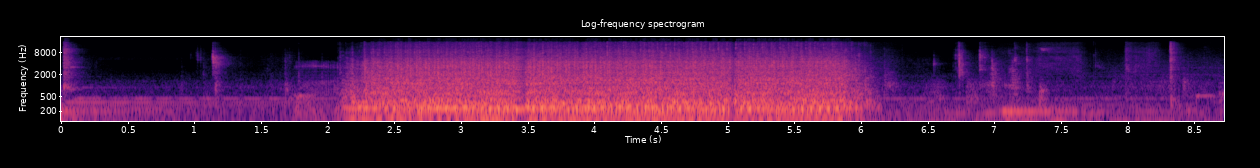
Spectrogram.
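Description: Sewing machine running a combo overlock stitch on a shirt, one steady loud whirring burst of about four seconds, with quiet handling clicks and fabric movement before and after.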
